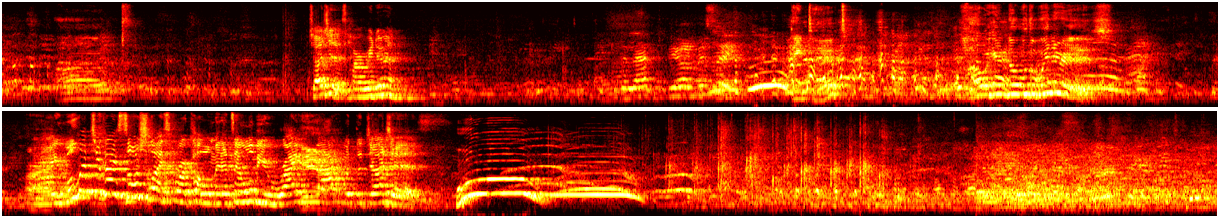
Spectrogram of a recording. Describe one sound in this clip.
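A young woman speaks loudly on a stage.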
